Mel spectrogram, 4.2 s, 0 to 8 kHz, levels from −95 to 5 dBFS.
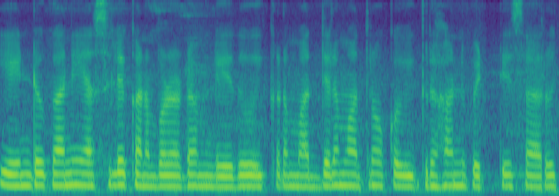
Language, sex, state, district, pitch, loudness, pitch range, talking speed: Telugu, female, Andhra Pradesh, Anantapur, 170 Hz, -16 LUFS, 165-175 Hz, 145 wpm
